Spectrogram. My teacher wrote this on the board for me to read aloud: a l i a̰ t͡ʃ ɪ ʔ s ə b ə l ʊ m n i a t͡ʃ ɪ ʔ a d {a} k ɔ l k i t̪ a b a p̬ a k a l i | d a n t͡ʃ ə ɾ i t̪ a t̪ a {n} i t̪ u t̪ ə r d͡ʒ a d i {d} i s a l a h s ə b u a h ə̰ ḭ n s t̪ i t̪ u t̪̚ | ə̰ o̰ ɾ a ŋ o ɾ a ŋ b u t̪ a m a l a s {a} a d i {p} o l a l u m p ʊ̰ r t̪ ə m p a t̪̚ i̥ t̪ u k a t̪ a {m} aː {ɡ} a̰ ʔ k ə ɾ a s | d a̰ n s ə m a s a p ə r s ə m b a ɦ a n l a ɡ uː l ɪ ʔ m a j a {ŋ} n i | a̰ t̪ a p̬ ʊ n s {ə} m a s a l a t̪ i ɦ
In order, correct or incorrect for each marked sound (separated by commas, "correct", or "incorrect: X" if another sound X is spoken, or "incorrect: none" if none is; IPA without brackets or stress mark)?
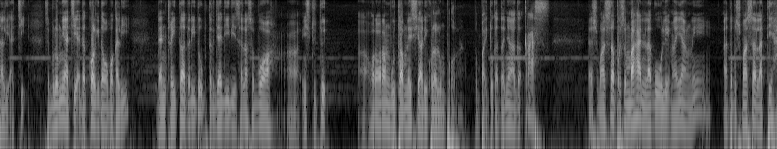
correct, incorrect: d, correct, incorrect: i, incorrect: k, incorrect: ɲ, correct, correct, correct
